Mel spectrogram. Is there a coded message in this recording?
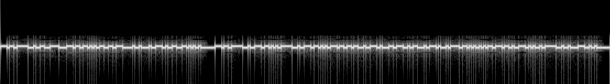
Yes: RTTY from 0.2 to 5.9 s, about 45.45 baud. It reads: TWO RIM-24 TARTAR LAUNCHERS AFT,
